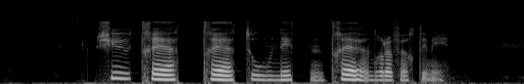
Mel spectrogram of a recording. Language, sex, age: Norwegian, female, 33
